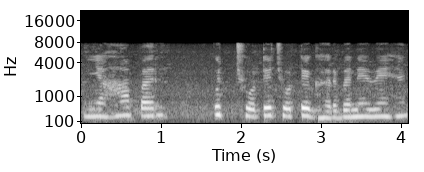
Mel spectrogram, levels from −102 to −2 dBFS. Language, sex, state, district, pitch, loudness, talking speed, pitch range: Hindi, female, Uttar Pradesh, Hamirpur, 235 Hz, -16 LUFS, 130 wpm, 225-250 Hz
